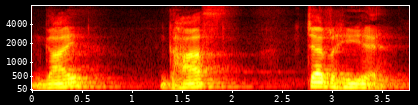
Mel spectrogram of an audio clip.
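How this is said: It pauses after the first and second words. The meaning is unclear and invites guessing. The speaker calls it wrong. "यहाँ गाय शब्द बोलकर रुक जाने से"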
